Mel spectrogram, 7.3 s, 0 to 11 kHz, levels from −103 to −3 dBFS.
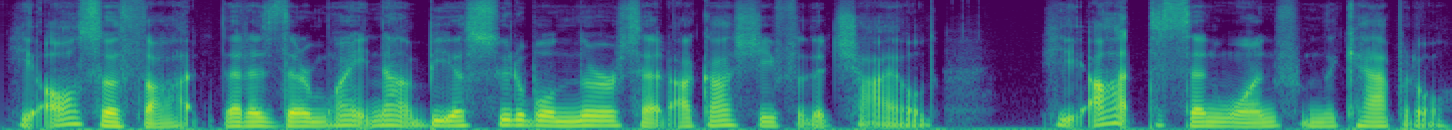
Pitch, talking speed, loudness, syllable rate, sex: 115 Hz, 205 wpm, -21 LUFS, 5.4 syllables/s, male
